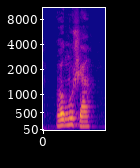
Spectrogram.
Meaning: a romusha; an Indonesian or Dutch East Indian subject who had to perform penal servitude for the Japanese during the Second World War
- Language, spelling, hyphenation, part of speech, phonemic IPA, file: Dutch, romusha, ro‧mu‧sha, noun, /ˌroːˈmu.ʃaː/, Nl-romusha.ogg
